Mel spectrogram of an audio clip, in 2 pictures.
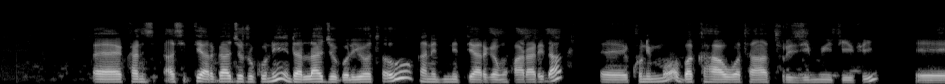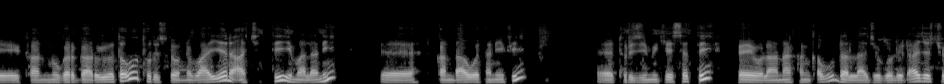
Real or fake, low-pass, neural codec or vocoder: real; 7.2 kHz; none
